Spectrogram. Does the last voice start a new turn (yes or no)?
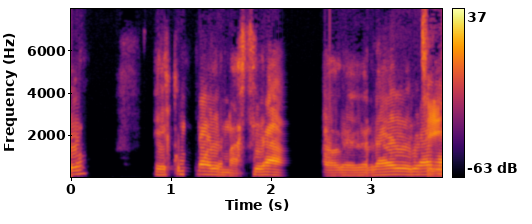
yes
